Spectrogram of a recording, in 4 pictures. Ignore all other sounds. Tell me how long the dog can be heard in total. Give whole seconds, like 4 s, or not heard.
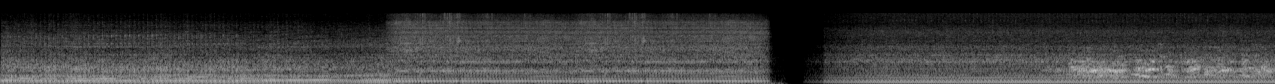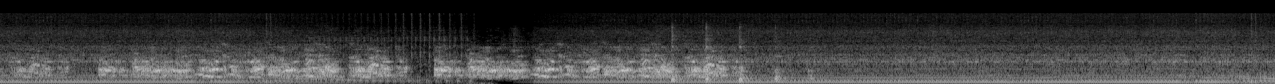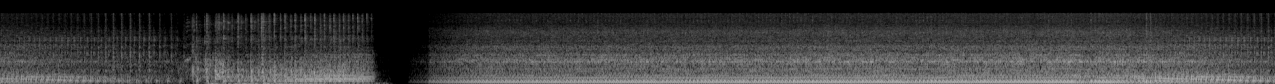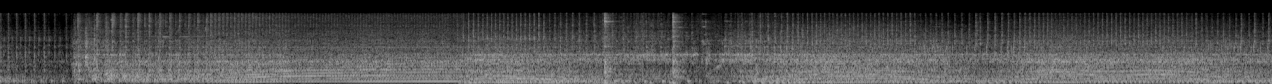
10 s.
